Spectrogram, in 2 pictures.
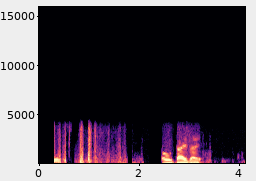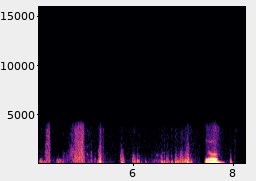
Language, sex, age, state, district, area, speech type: Manipuri, male, 18-30, Manipur, Kangpokpi, urban, conversation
